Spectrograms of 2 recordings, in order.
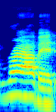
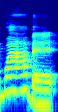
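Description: First: The word begins with a clear R sound. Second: The word begins with a W sound. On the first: The speaker calls it right. "they don't say rabbit" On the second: The speaker calls it wrong. "they're saying wabbit for rabbit"

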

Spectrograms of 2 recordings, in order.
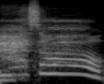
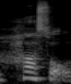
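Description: First: It is shouted loudly. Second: It is said quietly.

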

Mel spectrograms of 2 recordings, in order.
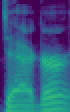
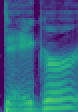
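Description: First: It is said with a standard accent. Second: It is said with a Midwest accent.

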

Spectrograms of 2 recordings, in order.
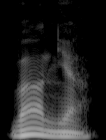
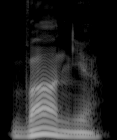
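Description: Both takes have the same delivery.

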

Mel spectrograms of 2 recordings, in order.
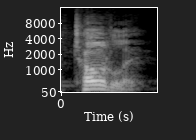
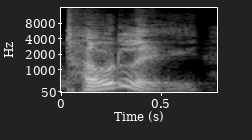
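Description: First: It is said plainly, without a Valley Girl style. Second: It is said in an exaggerated Valley Girl style. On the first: "because of the intonation, it was different" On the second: "it wasn't the Valley Girl totally"

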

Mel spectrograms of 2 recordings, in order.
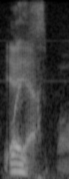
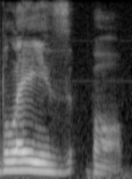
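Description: First: The first part has an s sound, like base. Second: The first part has a z sound, like blaze. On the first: The speaker calls it right. "So it's baseball, but with an L" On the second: The speaker calls it wrong. "Not Blaze Ball"

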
